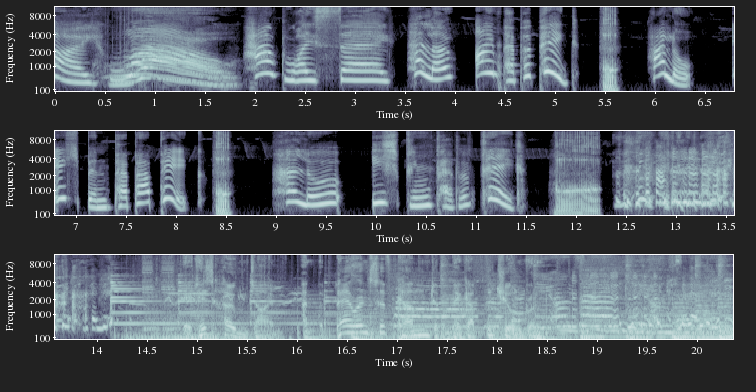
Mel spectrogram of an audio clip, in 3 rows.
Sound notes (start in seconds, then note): 5.5 snorting; 8.4 snorting; 11.8 snorting; 12.4 laughter; 14.1 bell clanging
